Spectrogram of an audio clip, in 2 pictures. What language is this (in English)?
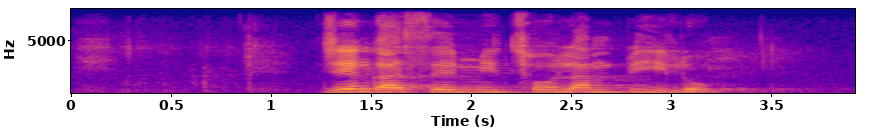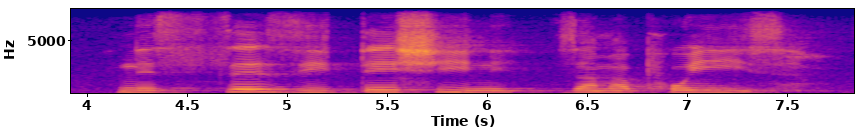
Zulu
